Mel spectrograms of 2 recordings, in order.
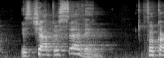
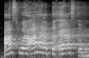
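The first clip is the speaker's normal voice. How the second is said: usual speaking voice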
